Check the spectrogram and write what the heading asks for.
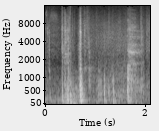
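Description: A Volkswagen e-Up's door being opened, with a short sharp sound near the end.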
